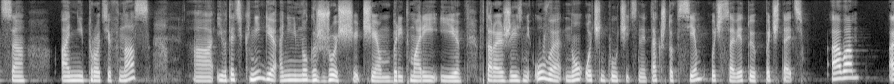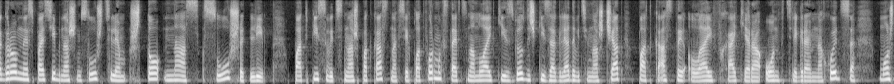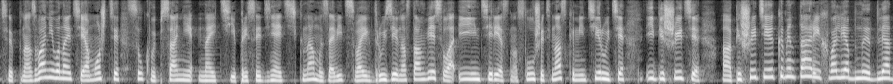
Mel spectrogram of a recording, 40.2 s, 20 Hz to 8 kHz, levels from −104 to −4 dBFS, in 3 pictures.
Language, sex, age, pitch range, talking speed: Russian, female, 20-39, 155-205 Hz, 135 wpm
